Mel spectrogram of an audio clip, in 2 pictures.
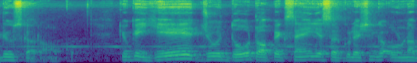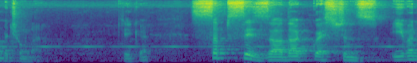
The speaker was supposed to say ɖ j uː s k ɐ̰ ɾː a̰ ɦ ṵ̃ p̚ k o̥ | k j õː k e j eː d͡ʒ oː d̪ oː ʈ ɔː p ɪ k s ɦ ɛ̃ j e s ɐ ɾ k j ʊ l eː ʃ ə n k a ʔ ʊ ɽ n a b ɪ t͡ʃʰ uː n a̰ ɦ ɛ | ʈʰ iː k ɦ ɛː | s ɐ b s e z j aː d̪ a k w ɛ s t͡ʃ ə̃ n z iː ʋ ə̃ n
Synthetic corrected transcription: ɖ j uː s k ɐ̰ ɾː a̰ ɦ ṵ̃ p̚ k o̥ | k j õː k e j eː d͡ʒ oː d̪ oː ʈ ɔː p ɪ k s ɦ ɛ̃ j e s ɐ ɾ k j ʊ l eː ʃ ə n k a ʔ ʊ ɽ n a b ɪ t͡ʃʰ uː n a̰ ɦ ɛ | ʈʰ iː k ɦ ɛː | s ɐ b s e z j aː d̪ a k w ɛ s t͡ʃ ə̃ n z iː ʋ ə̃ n

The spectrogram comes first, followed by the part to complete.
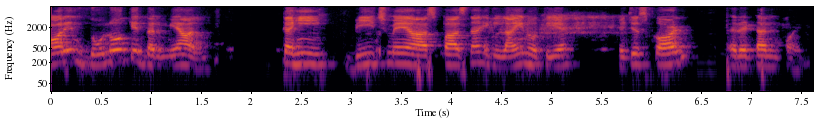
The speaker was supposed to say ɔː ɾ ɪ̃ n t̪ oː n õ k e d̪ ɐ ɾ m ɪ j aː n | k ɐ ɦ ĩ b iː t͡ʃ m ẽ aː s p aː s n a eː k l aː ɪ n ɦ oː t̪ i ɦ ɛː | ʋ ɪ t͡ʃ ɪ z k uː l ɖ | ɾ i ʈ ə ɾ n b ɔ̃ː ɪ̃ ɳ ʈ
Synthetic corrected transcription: ɔː ɾ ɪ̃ n d̪ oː n õ k e d̪ ɐ ɾ m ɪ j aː n | k ɐ ɦ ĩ b iː t͡ʃ m ẽ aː s p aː s n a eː k l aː ɪ n ɦ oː t̪ i ɦ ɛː | ʋ ɪ t͡ʃ ɪ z k ɔː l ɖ | ɾ ɪ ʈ ə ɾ n p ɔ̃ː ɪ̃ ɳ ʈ

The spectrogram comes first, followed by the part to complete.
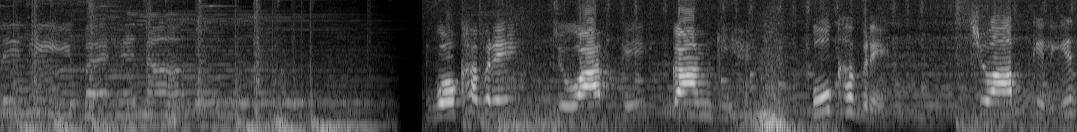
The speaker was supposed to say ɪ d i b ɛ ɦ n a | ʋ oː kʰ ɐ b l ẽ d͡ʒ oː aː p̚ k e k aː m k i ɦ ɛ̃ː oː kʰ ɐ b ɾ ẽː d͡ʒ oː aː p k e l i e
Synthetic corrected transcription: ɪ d i b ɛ ɦ n a | ʋ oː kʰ ɐ b ɾ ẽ d͡ʒ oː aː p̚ k e k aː m k i ɦ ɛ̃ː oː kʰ ɐ b ɾ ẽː d͡ʒ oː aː p k e l i e

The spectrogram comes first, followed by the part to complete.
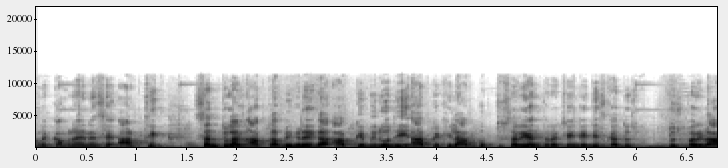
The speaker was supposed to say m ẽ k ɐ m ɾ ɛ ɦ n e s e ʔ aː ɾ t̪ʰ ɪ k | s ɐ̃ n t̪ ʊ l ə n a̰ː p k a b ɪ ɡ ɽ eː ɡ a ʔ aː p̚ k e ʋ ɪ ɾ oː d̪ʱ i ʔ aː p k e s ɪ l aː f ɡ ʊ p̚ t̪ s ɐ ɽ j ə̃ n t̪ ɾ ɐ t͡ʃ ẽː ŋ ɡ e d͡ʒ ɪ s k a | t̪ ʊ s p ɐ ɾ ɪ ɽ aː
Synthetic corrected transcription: m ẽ k ɐ m ɾ ɛ ɦ n e s e ʔ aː ɾ t̪ʰ ɪ k | s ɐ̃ n t̪ ʊ l ə n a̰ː p k a b ɪ ɡ ɽ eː ɡ a ʔ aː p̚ k e ʋ ɪ ɾ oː d̪ʱ i ʔ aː p k e x ɪ l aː f ɡ ʊ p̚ t̪ s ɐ ɾ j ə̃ n t̪ ɾ ɐ t͡ʃ ẽː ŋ ɡ e d͡ʒ ɪ s k a | d̪ ʊ ʃ p ɐ ɾ ɪ ɽ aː

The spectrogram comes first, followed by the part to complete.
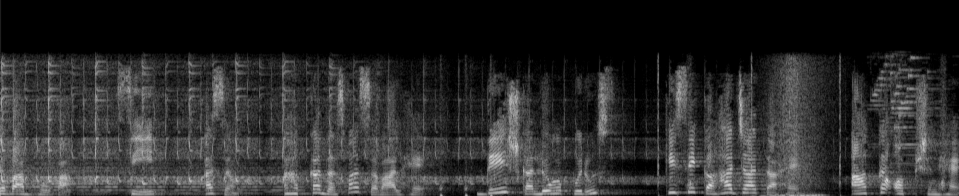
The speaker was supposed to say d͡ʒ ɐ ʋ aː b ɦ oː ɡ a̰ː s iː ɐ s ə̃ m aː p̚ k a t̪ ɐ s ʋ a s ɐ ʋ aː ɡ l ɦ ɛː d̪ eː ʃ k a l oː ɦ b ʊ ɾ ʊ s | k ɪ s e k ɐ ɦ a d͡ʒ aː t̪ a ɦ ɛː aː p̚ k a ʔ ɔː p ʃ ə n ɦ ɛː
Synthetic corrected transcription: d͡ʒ ɐ ʋ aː b ɦ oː ɡ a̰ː s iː ɐ s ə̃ m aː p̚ k a d̪ ɐ s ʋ a s ɐ ʋ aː l ɦ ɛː d̪ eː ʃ k a l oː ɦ p ʊ ɾ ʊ s | k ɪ s e k ɐ ɦ a d͡ʒ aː t̪ a ɦ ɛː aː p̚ k a ʔ ɔː p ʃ ə n ɦ ɛː

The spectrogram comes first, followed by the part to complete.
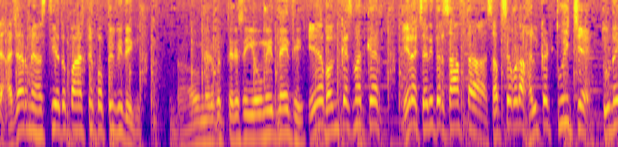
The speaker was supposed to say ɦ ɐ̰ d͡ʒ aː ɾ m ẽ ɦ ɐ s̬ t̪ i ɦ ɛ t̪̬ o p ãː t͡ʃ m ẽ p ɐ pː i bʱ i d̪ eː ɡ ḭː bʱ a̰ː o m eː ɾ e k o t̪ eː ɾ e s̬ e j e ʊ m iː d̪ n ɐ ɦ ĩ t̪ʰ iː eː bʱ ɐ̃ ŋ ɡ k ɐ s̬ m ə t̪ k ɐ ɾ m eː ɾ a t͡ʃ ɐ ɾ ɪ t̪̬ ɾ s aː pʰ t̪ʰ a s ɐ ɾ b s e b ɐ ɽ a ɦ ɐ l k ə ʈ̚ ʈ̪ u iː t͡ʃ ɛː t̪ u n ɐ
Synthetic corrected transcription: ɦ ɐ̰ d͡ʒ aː ɾ m ẽ ɦ ɐ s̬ t̪ i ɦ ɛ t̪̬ o p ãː t͡ʃ m ẽ p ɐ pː i bʱ i d̪ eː ɡ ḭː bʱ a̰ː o m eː ɾ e k o t̪ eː ɾ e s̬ e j e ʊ m iː d̪ n ɐ ɦ ĩ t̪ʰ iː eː bʱ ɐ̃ ŋ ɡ k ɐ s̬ m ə t̪ k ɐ ɾ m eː ɾ a t͡ʃ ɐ ɾ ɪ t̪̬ ɾ s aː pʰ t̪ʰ a s ɐ b s e b ɐ ɽ a ɦ ɐ l k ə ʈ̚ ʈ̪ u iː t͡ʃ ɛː t̪ u n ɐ

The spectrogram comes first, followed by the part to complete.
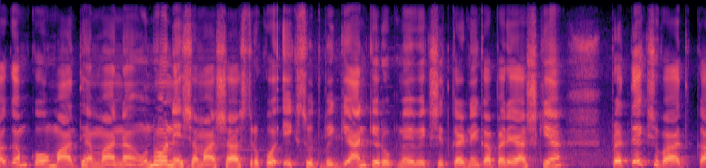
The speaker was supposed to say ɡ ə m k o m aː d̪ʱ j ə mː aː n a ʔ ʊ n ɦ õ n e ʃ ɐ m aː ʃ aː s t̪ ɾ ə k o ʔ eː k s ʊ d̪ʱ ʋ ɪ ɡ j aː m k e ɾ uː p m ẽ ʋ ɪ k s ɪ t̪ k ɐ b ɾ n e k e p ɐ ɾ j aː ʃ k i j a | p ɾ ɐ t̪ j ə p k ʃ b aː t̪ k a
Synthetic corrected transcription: ɡ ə m k o m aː d̪ʱ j ə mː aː n a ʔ ʊ n ɦ õ n e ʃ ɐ m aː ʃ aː s t̪ ɾ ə k o ʔ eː k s ʊ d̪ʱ ʋ ɪ ɡ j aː n k e ɾ uː p m ẽ ʋ ɪ k ʃ ɪ t̪ k ɐ ɾ n e k a p ɐ ɾ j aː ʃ k i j a | p ɾ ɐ t̪ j ə k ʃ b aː d̪ k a

